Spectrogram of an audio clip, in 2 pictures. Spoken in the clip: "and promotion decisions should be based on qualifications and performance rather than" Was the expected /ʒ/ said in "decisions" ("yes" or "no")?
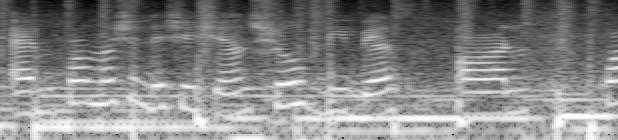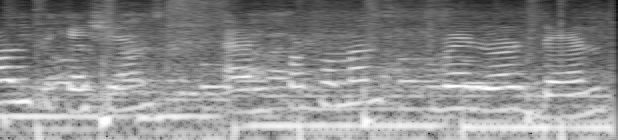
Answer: no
